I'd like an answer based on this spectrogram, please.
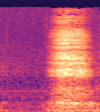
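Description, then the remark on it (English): A single soft exhale blown onto a microphone as a speaker breathes on the listeners, a breathy hiss that swells for about half a second and fades, with no talking. “Listen, guys, here it is. I'm breathing on you now.”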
